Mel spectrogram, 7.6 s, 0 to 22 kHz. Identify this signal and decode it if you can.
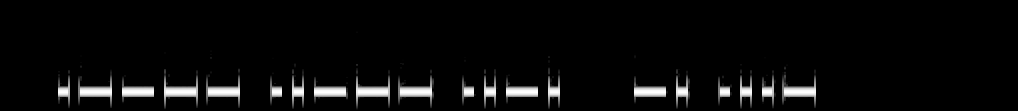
Morse code, heard as a keyed tone, about 15 wpm, 700 Hz. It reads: 12F NV
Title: Field Day Exchanges Encore - 15wpm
